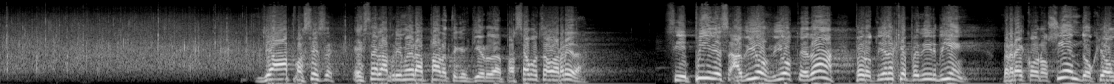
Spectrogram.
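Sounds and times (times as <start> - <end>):
audience applause: 0.0 - 3.3
speech: 2.5 - 6.0, 6.7 - 11.1.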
